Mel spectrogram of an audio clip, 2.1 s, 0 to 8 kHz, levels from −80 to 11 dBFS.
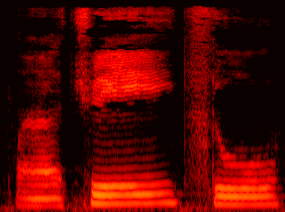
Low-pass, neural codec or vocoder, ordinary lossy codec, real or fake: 7.2 kHz; codec, 16 kHz, 1 kbps, FunCodec, trained on Chinese and English, 50 frames a second; MP3, 32 kbps; fake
